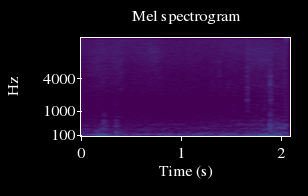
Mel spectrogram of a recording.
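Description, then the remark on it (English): A steady low engine rumble from inside a moving car, droning continuously and swelling slightly louder toward the end, with faint brief clicks and no talking. “Okay, so as I said, I'm driving.”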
